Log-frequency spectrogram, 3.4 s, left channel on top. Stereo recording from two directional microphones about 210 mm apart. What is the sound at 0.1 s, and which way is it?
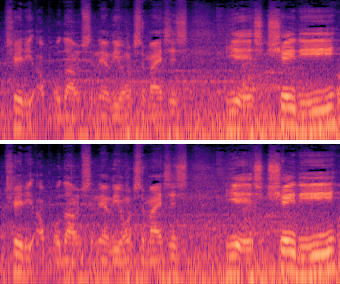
Speech, 25° right (ahead or behind).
